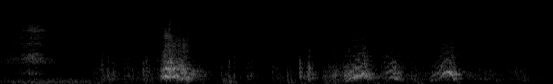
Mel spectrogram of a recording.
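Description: Zipper on a fabric backpack being pulled in several short rasping strokes, the first and loudest about a second and a half in.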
